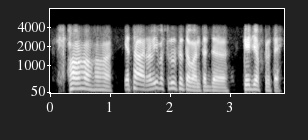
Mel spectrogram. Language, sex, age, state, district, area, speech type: Sanskrit, male, 18-30, Karnataka, Dakshina Kannada, rural, conversation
